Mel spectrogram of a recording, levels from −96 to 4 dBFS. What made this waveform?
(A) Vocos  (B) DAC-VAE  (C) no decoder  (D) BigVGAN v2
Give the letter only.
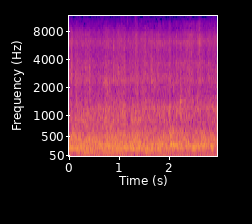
C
